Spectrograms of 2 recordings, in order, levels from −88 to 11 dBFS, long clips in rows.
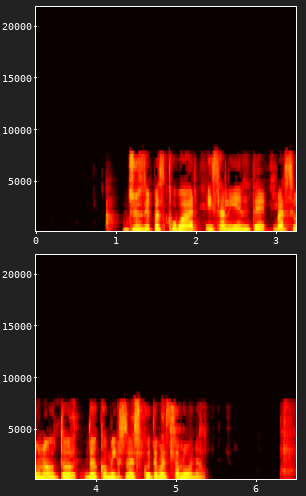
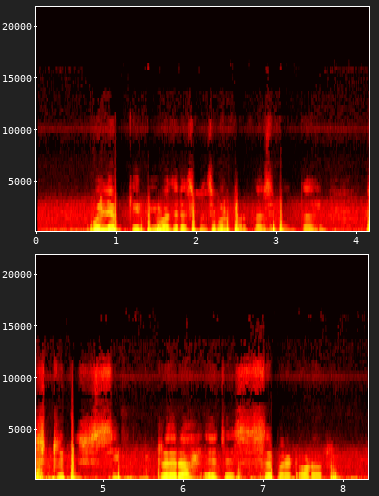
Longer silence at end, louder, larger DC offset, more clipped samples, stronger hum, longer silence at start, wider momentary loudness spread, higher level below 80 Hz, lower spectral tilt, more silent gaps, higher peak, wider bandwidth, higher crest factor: about the same, 0.05 s vs 0 s; about the same, -19 LUFS vs -20 LUFS; neither; neither; neither; first, 0.9 s vs 0.2 s; second, 5 LU vs 14 LU; second, -60 dBFS vs -26 dBFS; second, -4.5 dB/octave vs -7.5 dB/octave; first, 5.81-6.01 s, 6.09-6.28 s vs none; about the same, -2 dBFS vs -2 dBFS; second, 8.2 kHz vs 12 kHz; about the same, 18 dB vs 16 dB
